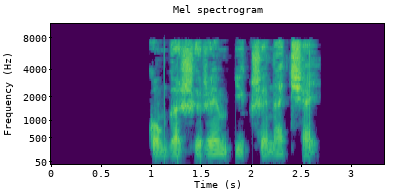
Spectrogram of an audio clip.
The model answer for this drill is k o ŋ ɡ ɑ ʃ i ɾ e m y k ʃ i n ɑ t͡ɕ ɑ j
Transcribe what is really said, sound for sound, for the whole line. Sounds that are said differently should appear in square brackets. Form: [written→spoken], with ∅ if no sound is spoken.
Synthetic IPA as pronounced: k o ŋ ɡ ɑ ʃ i ɾ e m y k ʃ [i→e] n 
